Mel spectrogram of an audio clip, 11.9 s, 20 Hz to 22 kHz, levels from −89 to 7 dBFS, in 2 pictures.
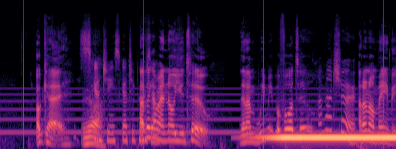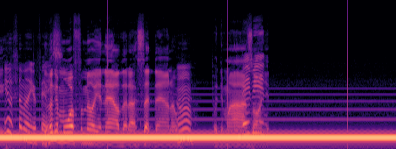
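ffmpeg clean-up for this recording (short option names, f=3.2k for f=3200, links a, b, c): -af "adeclick=t=4,bandreject=f=371.9:t=h:w=4,bandreject=f=743.8:t=h:w=4,bandreject=f=1.1157k:t=h:w=4,bandreject=f=1.4876k:t=h:w=4,bandreject=f=1.8595k:t=h:w=4,bandreject=f=2.2314k:t=h:w=4,bandreject=f=250:w=30"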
